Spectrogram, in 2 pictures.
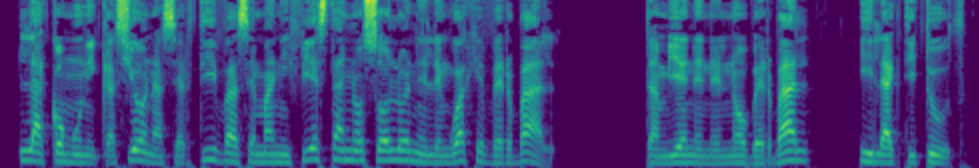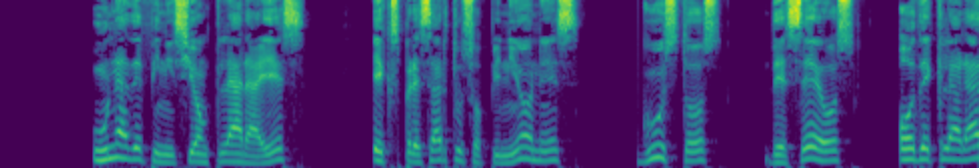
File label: locutor mexicano mexican voiceover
